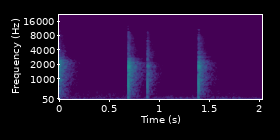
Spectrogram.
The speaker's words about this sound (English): … going to clap?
